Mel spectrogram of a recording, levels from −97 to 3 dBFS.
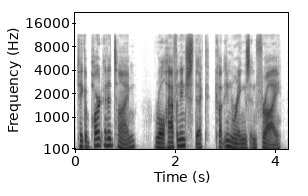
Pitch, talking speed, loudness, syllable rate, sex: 140 Hz, 225 wpm, -17 LUFS, 4.3 syllables/s, male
